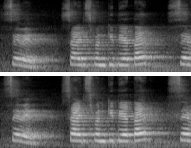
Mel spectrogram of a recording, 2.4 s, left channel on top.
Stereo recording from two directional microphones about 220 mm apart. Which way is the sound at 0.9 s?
15° right (ahead or behind).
